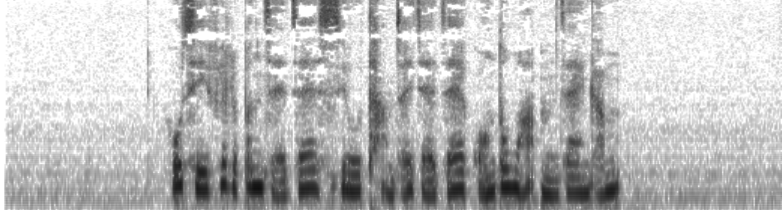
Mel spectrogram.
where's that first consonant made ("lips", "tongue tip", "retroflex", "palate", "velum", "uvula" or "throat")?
throat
